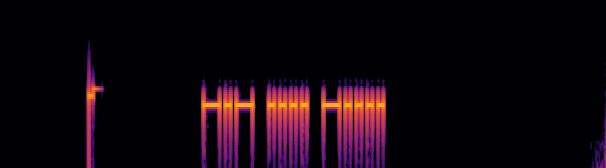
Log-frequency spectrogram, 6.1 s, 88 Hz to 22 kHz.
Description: Morse code, heard as a keyed tone, about 22 wpm, 700 Hz. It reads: KH6
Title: USA Call Sign Prefixes - 22wpm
